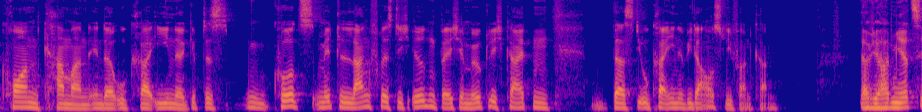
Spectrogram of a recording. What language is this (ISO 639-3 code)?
deu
